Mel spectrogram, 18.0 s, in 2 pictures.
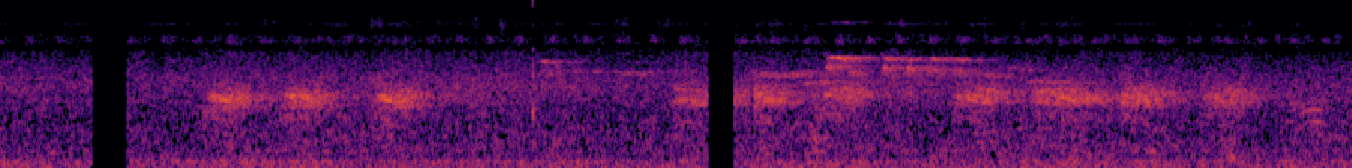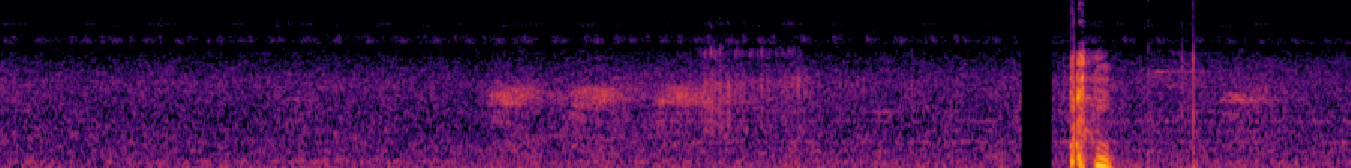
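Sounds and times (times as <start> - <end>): outdoor background noise: 0.0 - 18.0
birds harsh calls: 4.1 - 8.7.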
